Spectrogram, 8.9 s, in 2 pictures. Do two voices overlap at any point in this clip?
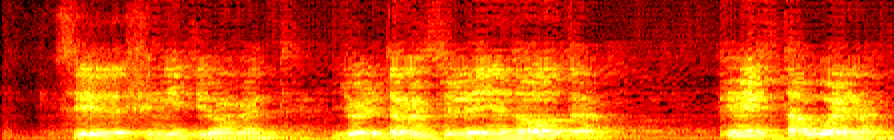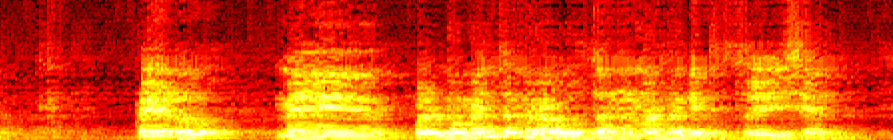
No

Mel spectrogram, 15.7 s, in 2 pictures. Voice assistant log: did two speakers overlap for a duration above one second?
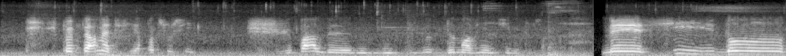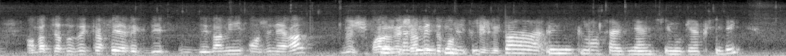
Yes, from 11.5 s

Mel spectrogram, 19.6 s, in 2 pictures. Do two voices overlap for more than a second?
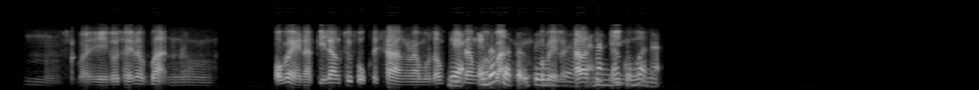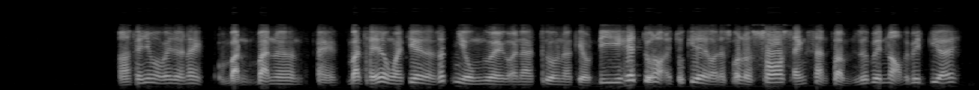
Yes, from 4.5 s

